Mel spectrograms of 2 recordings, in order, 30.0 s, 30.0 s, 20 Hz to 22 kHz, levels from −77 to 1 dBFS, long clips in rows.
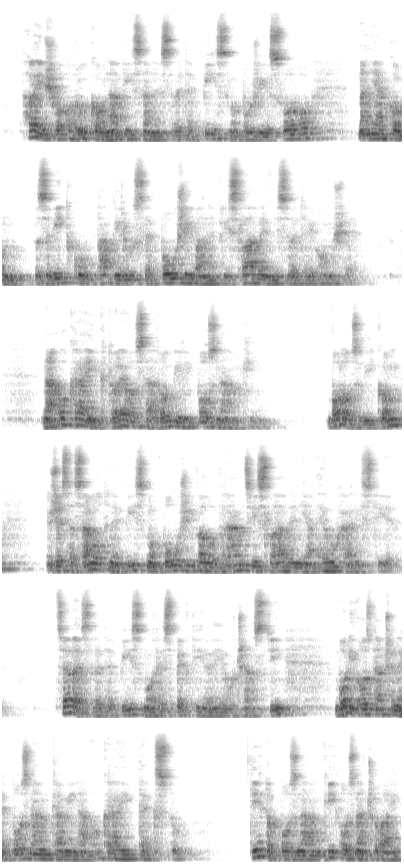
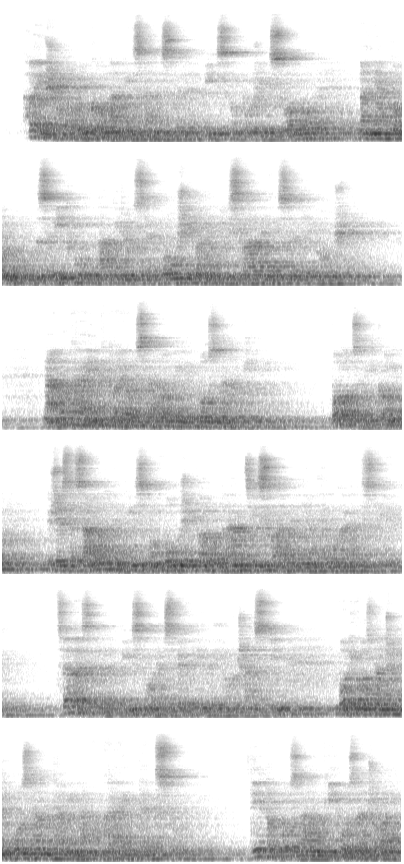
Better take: first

